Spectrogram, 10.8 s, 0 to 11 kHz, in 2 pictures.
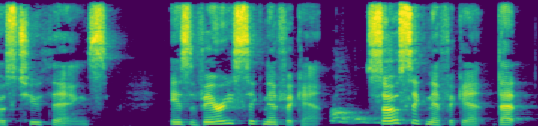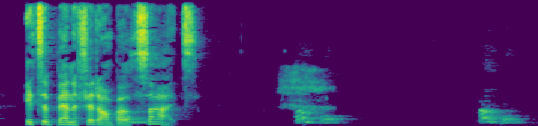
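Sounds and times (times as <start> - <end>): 
speech: 0.0 - 7.4
dog barking: 3.3 - 3.7, 8.3 - 9.0, 10.2 - 10.7.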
